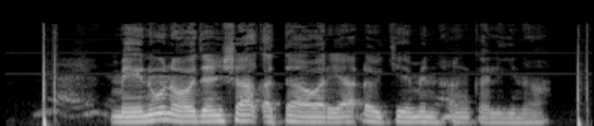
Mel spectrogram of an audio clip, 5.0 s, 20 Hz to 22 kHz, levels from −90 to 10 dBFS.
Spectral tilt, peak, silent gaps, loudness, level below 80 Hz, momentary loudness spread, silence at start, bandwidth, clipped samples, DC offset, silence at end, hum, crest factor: -7 dB/octave; 0 dBFS; none; -24 LUFS; -44 dBFS; 12 LU; 0.35 s; 11.5 kHz; under 0.1%; under 0.1%; 0.1 s; none; 22 dB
